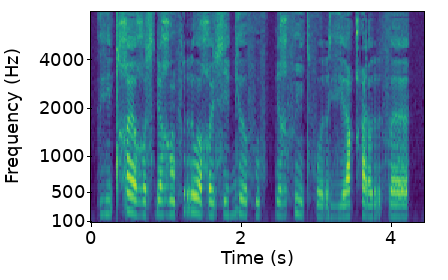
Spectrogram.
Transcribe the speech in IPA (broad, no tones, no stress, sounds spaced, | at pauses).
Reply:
vʲ õ t χ ɜ ʁʷ ɘ s ɗ ɘ ʁ õ f r o χ y s i bʲ ɤ f u f k͡p i ʁ f ĩ t f o r vʲ ɜ qʰ i ɾ o r f ɜ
